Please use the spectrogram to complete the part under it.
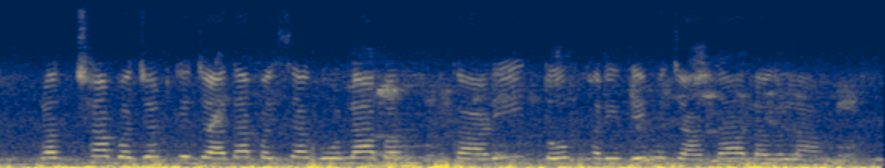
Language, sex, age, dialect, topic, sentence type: Bhojpuri, female, 18-24, Western, banking, statement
